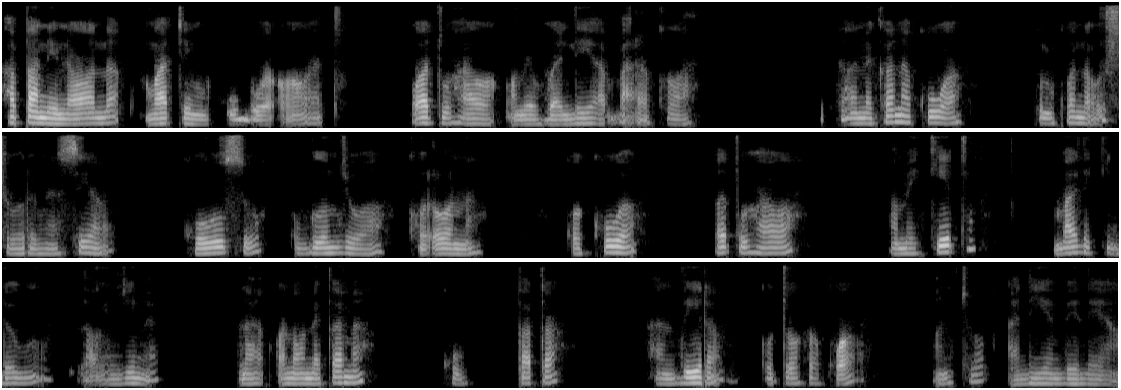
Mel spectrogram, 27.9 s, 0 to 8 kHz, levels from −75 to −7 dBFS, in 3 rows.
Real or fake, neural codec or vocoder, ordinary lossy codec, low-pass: fake; codec, 24 kHz, 0.9 kbps, WavTokenizer, small release; AAC, 32 kbps; 7.2 kHz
